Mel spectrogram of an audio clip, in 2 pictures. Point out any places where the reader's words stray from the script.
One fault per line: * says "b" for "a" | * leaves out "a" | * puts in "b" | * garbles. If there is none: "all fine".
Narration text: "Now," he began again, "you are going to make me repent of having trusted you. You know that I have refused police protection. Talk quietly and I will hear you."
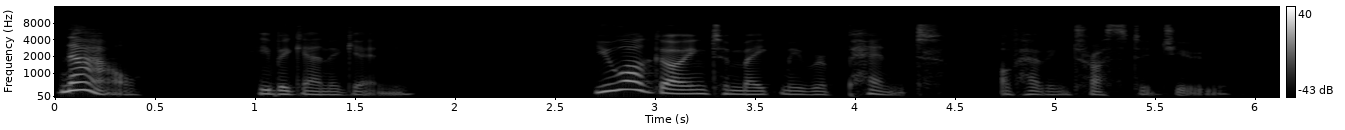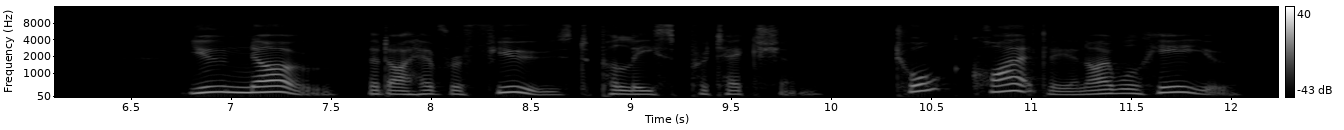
all fine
